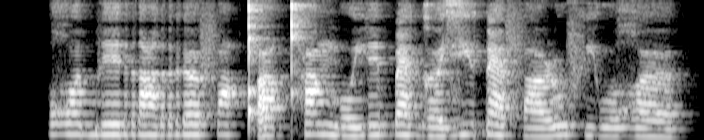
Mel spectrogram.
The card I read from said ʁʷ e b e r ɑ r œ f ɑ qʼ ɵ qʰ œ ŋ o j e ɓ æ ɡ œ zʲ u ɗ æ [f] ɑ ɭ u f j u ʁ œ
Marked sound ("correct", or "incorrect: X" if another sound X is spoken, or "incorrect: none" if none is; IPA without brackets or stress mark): correct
